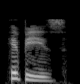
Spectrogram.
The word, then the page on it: hippies: British English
